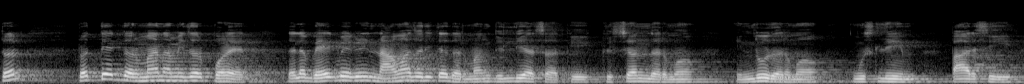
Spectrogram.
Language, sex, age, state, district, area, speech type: Goan Konkani, male, 18-30, Goa, Bardez, urban, spontaneous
